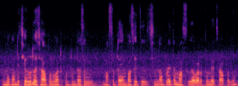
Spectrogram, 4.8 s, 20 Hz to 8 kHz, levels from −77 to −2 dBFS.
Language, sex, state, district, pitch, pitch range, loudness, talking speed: Telugu, male, Andhra Pradesh, Guntur, 155 Hz, 145-160 Hz, -22 LUFS, 175 wpm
